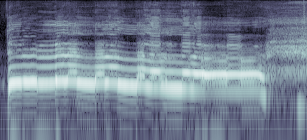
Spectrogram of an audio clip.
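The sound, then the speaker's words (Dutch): A dog lets out one long, loud howl close by, holding a steady wavering note that slowly sinks in pitch for over two seconds before cutting off into quiet background noise. “Het wordt meteen moderne kunst met zo'n hond naast je.”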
